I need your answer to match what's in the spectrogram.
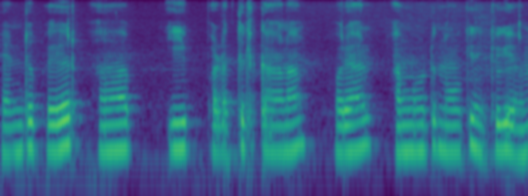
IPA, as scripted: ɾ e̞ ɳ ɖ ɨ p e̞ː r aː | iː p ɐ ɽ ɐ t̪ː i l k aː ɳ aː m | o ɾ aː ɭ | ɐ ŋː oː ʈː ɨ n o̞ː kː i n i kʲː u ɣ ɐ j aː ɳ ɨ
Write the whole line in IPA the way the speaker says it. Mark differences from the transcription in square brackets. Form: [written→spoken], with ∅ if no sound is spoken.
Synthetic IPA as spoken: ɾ e̞ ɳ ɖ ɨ p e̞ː r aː | iː p ɐ ɽ ɐ t̪ː i l k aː ɳ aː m | o ɾ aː ɭ | ɐ ŋː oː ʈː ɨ n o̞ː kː i n i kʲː u ɣ ɐ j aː ɳ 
